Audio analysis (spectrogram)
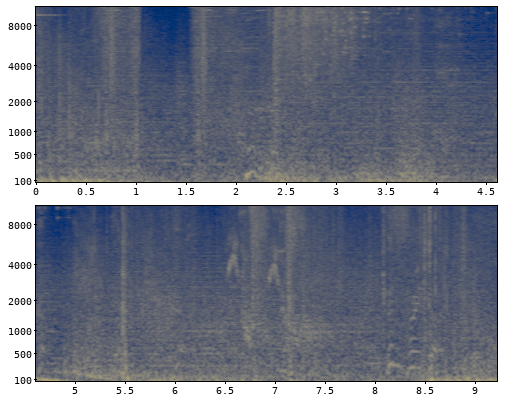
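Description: Blasting-spell explosions from the Hogwarts Legacy video game fill a busy combat scene with repeated loud booms, crashes and shattering bursts layered over a constant rumble, and brief vocal sounds mixed in.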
